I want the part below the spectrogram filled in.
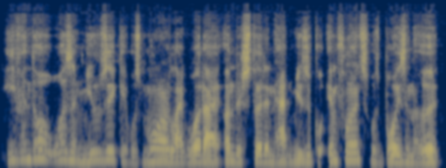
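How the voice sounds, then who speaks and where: Guest rapper, young man, loose rambling talker, a bit high-pitched, dry recording. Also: fairly quick, dark tone, dry recording. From Los Angeles. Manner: rambling, loose, swears freely. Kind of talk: casual interview chat.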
